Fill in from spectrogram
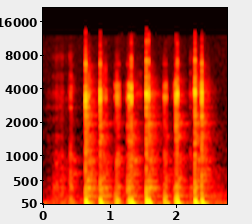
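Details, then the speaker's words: Carving a ball and claw foot with a number eight gouge: sharp, uneven scraping chatter roughly every quarter second, caused by the back of the tool hitting the wood near the ankle; fix is switching to a number nine 10 mm spoon gouge. "you'll see down at this area we have some chattering that takes place hear that what's creating that is uh the back of the tool is hitting up at this point and uh we don't get a smooth transition into the ankle"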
